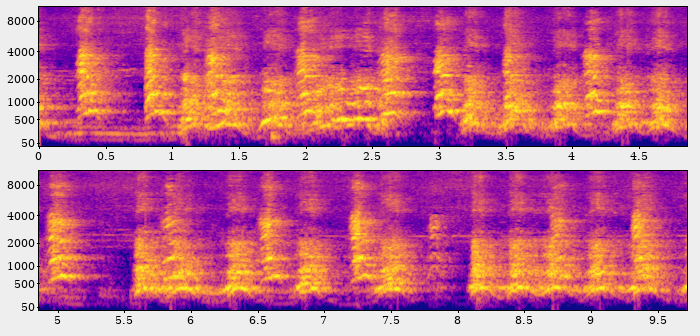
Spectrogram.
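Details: A Doberman and a cocker spaniel attack a helicopter as an intruder, barking frantically. Rapid, overlapping barks come about three or four per second, loud and continuous, with brief gaps between bursts.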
